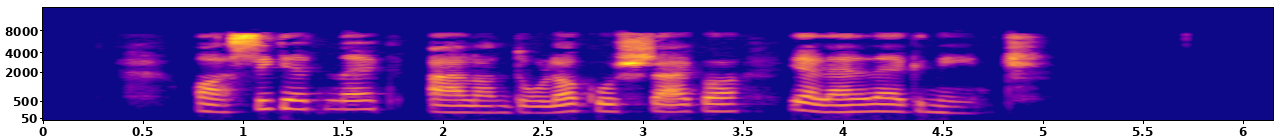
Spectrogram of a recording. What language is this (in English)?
Hungarian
